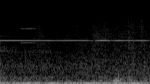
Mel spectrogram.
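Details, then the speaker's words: EX30 on return after its first long ride: a thin, steady high-pitched BMS warning beep over a low rumble. Low range is blamed on at least one faulty battery pack; a fast-charge attempt is planned. "so that is the BMS and uh so that's the problem with uh why I'm getting low range is at least one of the battery packs has a has an issue"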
